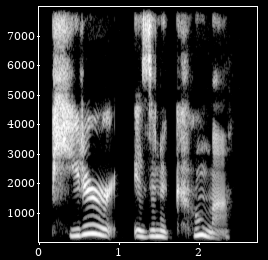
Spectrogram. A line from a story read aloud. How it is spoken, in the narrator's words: he says slowly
